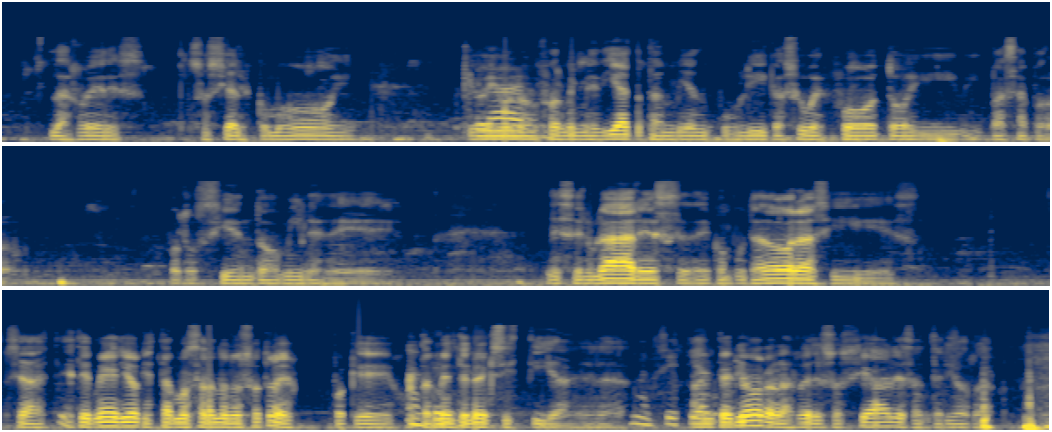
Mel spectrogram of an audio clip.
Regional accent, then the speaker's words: Santa Fe, Argentina; moved away as an adult; now in Buenos Aires, Argentina; yo soy del norte de Santa Fe y voy a vivir a Buenos Aires cuando tenía 19 años

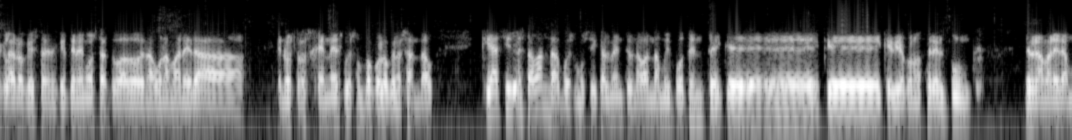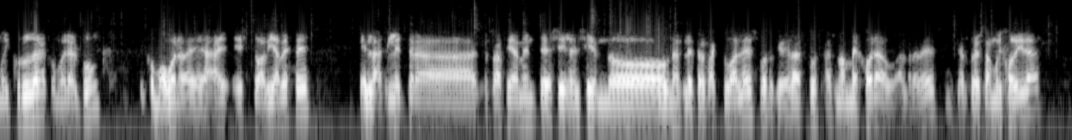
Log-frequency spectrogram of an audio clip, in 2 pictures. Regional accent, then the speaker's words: Arrasate, Basque Country, Spain; yo los conocí como chaval de Mondra, que soy de Arrasate

